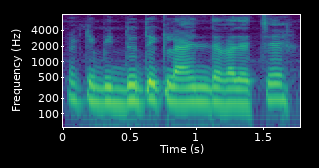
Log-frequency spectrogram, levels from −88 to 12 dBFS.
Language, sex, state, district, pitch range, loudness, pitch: Bengali, male, Assam, Hailakandi, 160-185 Hz, -15 LUFS, 170 Hz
